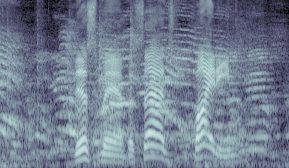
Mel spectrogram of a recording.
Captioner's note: crowd chatter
